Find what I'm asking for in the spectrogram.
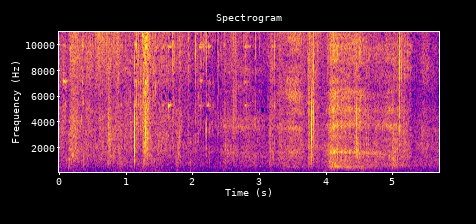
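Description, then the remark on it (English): Quiet footsteps of a person walking on an outdoor path by a dam, a few soft, irregular crunching steps over a faint steady background hiss, with no one talking. “Oh, now as I walk further on, I can see the farm.”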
